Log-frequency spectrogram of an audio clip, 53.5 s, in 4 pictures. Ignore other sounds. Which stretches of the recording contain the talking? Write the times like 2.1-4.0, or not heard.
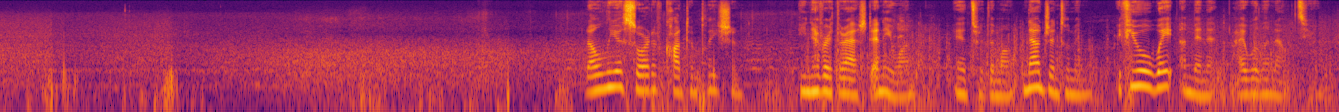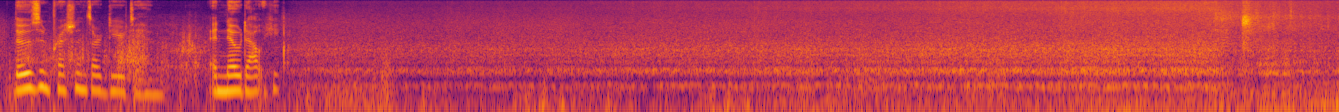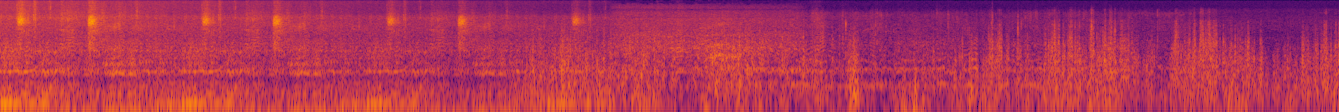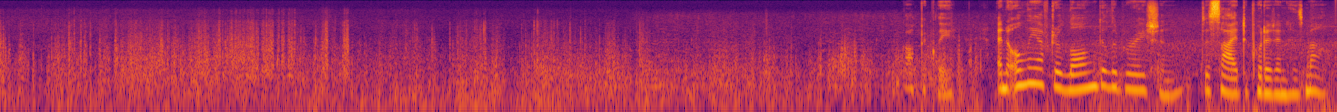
5.8-16.2, 49.2-53.5.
